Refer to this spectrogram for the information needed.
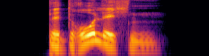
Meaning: inflection of bedrohlich: 1. strong genitive masculine/neuter singular 2. weak/mixed genitive/dative all-gender singular 3. strong/weak/mixed accusative masculine singular 4. strong dative plural
- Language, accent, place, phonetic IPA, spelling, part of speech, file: German, Germany, Berlin, [bəˈdʁoːlɪçn̩], bedrohlichen, adjective, De-bedrohlichen.ogg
